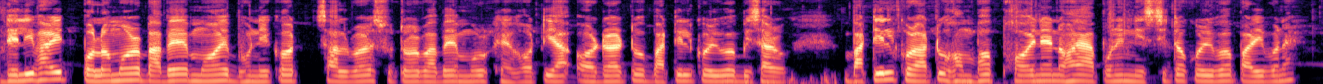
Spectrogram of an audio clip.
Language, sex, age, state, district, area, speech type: Assamese, male, 18-30, Assam, Sivasagar, rural, read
